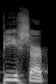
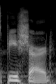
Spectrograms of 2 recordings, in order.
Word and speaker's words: Bechard: I've always said Bechard or B-sharp. It's Bechard. Bechard.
